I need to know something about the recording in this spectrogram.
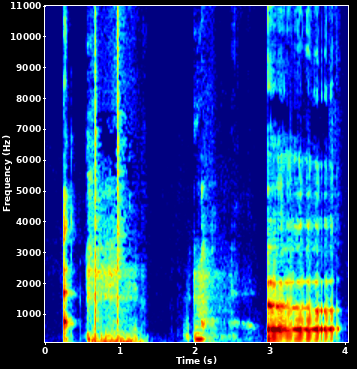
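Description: A person burping: a short burp, a rougher one lasting under a second, then a long drawn-out burp of about a second near the end.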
